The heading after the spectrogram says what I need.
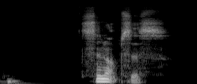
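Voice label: "synopsis", Australian English; pronunciation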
